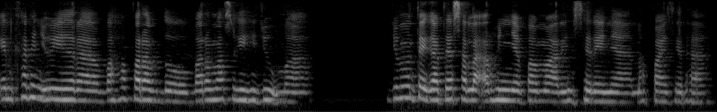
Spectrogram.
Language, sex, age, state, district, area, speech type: Santali, female, 45-60, Jharkhand, Bokaro, rural, spontaneous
